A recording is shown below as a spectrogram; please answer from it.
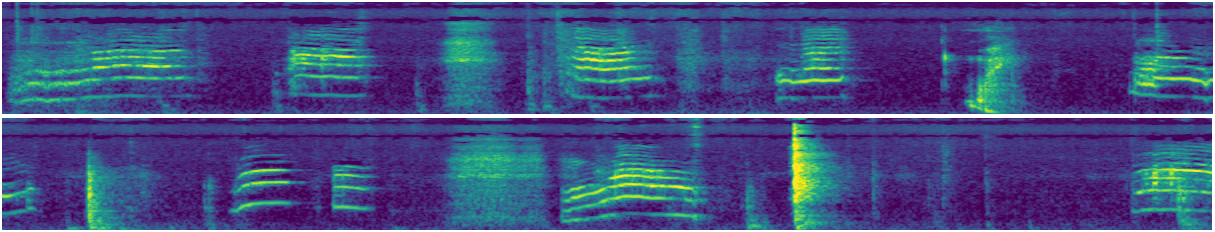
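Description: Tabby cat meowing over and over, about ten short calls that bend up and down in pitch: a cat begging for food when a can is opened. A few sharp clicks fall between the meows, the loudest about ten seconds in.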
